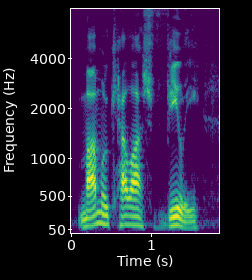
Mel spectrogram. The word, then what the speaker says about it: Mamukelashvili: how to say his last name, but Sandro Mamukelashvili went for 34 points in 19 minutes.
